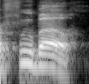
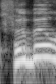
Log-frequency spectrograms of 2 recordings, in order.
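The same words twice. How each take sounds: First: "Fubo" ending in a long O; alternate pronunciation. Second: "Fubo" ending in a boo sound; alternate pronunciation. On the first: Host unsure of the streaming service's name, "Fubo" as FOO-boh. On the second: Host unsure of the streaming service's name, "Fubo" as FOO-boo. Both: Shown as a demonstration. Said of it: "is it Fubo or Fubo".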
